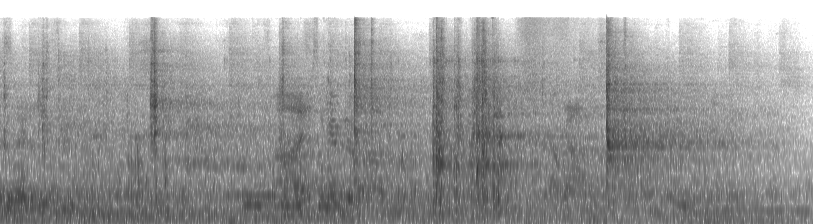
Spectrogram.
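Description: Weight-room ambience: a murmur of background voices, broken by about half a dozen sharp metal clanks and clinks of barbell, plates and rack, some with a short ring.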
